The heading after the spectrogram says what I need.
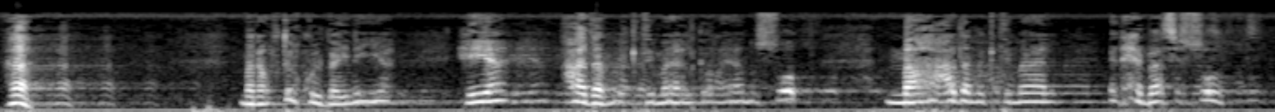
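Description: High-voiced Egyptian tajweed teacher. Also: male voice, fairly even intonation, dark tone. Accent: Egyptian Arabic. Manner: slow drawn-out demonstrations of recited words; checks in often with the class. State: voice a bit strained. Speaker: Quran recitation teacher. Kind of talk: online tajweed lesson. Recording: dull lo-fi audio with long reverb.

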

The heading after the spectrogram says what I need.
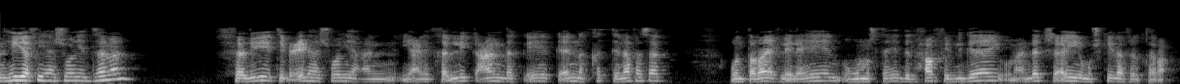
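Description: A man's voice: on the high side, vocal fry. A man with an Egyptian accent teaching a Quran recitation lesson, patiently explaining and sounding out letters aloud, then checking with his students. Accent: Egyptian Arabic. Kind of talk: online tajweed lesson. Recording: dull lo-fi audio.

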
